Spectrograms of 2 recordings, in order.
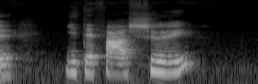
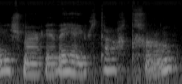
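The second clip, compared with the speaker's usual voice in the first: whispered; 13 dB quieter than usual. Real, not acted. Whispered aside.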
